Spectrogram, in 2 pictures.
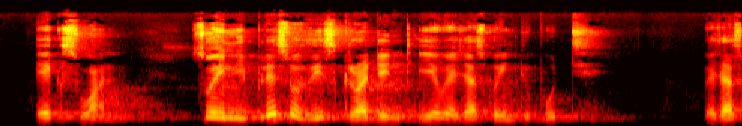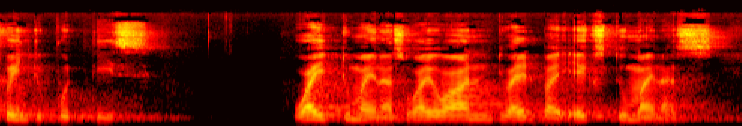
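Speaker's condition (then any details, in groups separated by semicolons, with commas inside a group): No condition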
